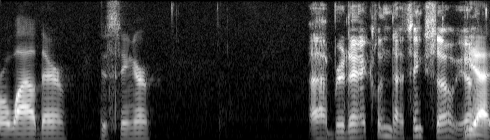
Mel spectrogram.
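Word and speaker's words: Britt Ekland: Britt Eklund, I think so, yeah. Yeah, that's how her name is pronounced.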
